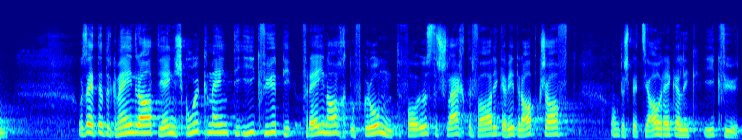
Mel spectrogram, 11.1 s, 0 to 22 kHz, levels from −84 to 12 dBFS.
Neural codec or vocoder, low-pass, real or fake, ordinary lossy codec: vocoder, 24 kHz, 100 mel bands, Vocos; 10.8 kHz; fake; none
